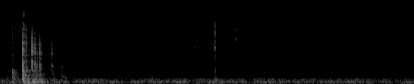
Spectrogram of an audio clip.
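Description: Glossy trading cards being shuffled in the hand: a few faint, short slides and flicks of card stock against card stock. The strongest comes right at the start, with softer ones around two seconds in.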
